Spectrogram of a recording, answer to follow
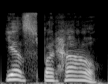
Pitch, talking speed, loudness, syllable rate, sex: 185 Hz, 165 wpm, -16 LUFS, 3.2 syllables/s, male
